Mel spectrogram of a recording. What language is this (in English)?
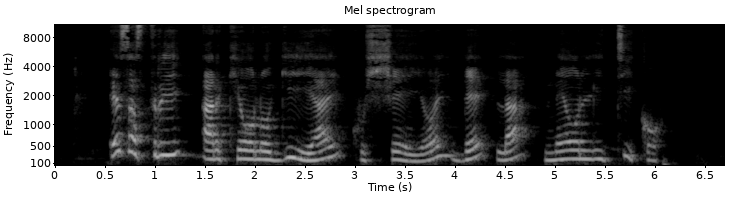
Esperanto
